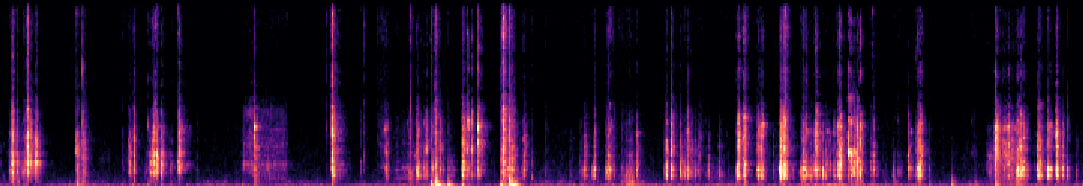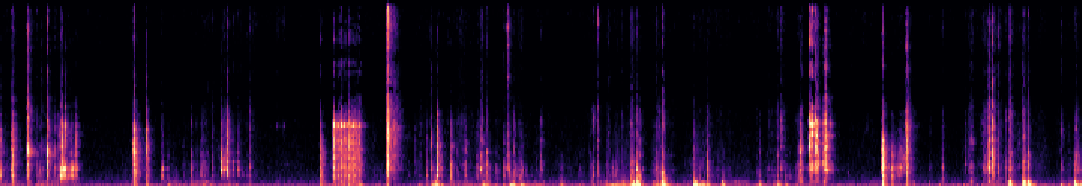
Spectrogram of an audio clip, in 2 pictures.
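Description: Toy model SUV and small plastic glitter pots being handled: irregular clicks and taps as the pots are lifted out and set down and the car's doors are opened, with two stretches of rustling and scraping in the middle.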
